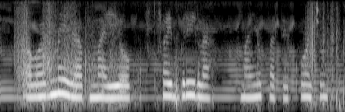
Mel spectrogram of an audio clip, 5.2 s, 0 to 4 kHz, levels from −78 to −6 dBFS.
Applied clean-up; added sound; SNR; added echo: none; Musical instrument; 18 dB; none.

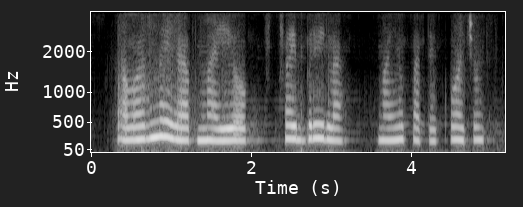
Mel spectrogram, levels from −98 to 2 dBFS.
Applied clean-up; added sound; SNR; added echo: neural separator model SepFormer DNS4.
